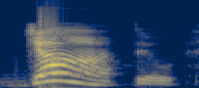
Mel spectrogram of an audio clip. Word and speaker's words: дятел: голосний л приголосний твердий промовляємо слово дятил ще раз дятил і ставимо наголос на перший склад зелену сукню маю ніколи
